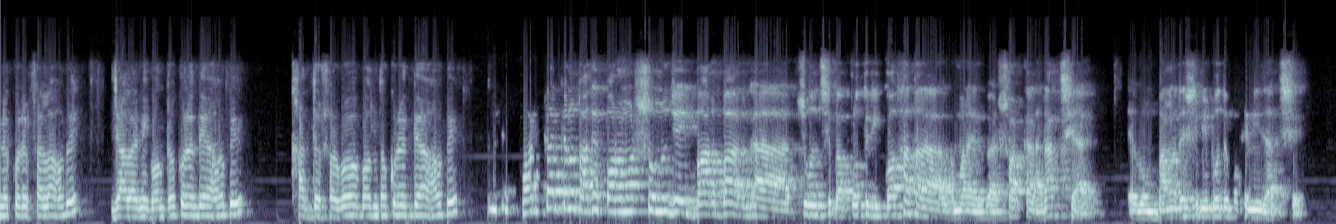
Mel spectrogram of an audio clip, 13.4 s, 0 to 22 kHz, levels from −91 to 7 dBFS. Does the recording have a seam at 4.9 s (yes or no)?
yes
